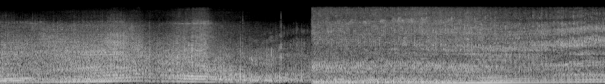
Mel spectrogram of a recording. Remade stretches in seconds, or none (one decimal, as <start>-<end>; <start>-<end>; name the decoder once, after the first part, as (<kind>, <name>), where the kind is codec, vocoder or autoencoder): 1.7-2.8 (vocoder, Vocos)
